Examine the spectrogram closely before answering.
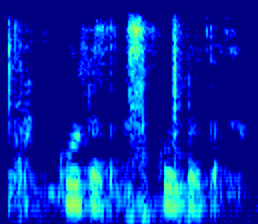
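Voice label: "pick", spoken word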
